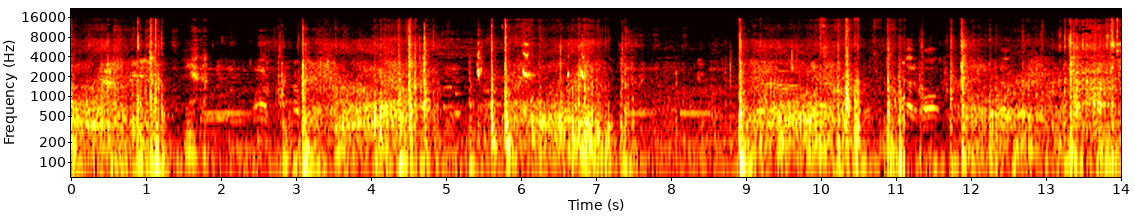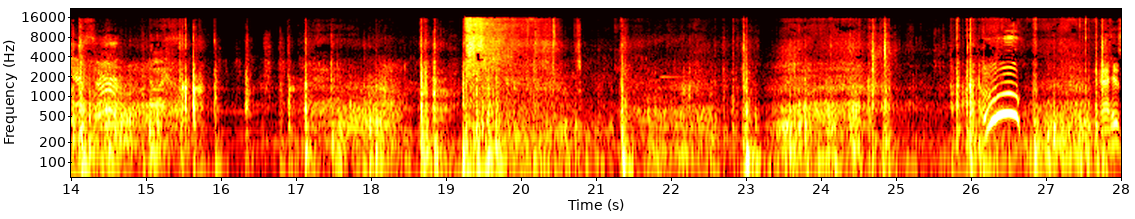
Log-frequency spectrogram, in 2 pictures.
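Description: Skateboards rolling back and forth on a wooden mini ramp: wheels rumbling on the ramp surface, broken by frequent sharp clacks and knocks of boards and trucks hitting the metal coping and deck.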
